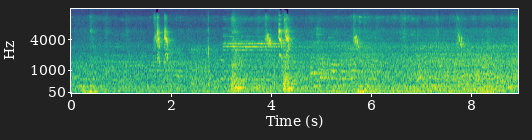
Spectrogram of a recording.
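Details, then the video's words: Indian house sparrow in India, giving a few short, sharp descending chirps scattered through the clip, loudest in a burst around the middle, over a steady low rumble of background noise. "Sounds of Indian Sparrow"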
